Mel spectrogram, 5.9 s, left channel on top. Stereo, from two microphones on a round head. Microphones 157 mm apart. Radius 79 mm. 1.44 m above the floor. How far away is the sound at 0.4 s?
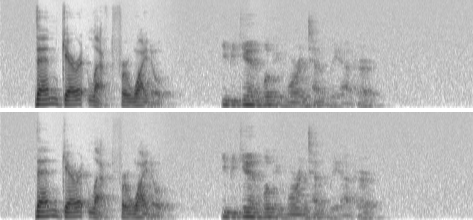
About 0.6 m.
